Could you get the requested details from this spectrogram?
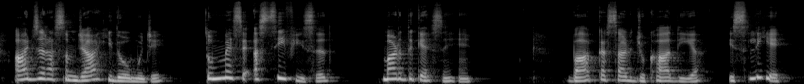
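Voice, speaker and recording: A woman with a Pahari accent, somewhat breathy, at medium pitch with very wide pitch swings and long, frequent pauses, on a very clean recording with a silent background. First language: Pahari (speaking Hindi). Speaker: spoken word poet. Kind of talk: poetry reading.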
